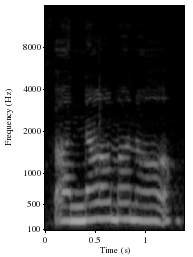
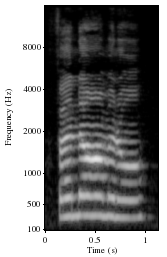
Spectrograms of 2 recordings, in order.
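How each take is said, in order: First: Soft, slow phenomenal; hushed awe. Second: Loud gushing phenomenal; excited. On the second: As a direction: shout phenomenal with delight. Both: Real, not acted. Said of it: "repeats word".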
